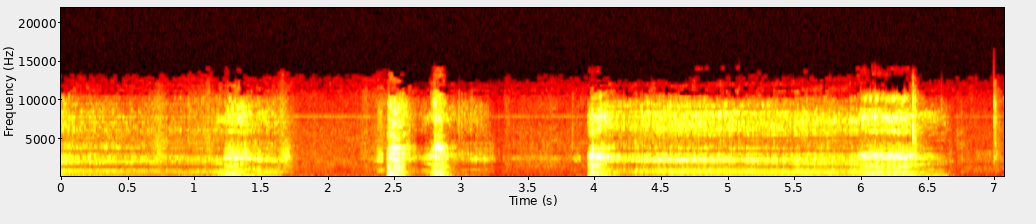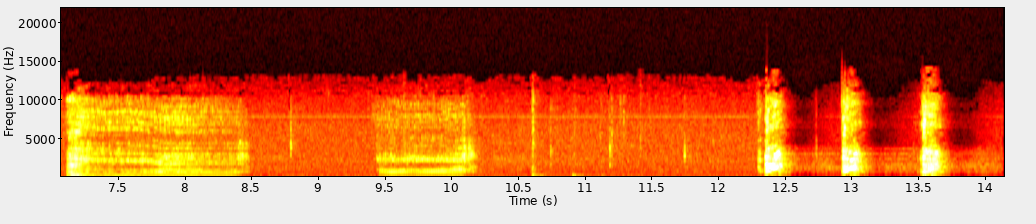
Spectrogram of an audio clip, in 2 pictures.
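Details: Male wire fox terrier demanding to play ball, barking and growling through a tennis ball held in his mouth; long muffled growly barks in uneven bursts, then several short sharp barks near the end.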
